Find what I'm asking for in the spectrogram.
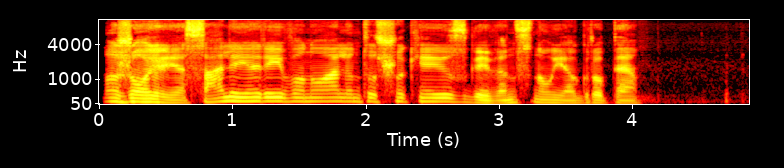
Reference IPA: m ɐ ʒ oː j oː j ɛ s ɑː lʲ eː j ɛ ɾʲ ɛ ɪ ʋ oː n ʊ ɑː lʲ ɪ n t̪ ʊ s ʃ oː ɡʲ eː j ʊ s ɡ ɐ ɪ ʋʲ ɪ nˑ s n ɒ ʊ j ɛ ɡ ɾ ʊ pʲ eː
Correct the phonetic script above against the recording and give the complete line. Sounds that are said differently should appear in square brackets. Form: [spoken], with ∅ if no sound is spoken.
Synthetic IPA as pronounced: m ɐ ʒ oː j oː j ɛ s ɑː lʲ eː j ɛ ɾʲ ɛ ɪ ʋ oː n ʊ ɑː lʲ ɪ n t̪ ʊ s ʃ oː [kʲ] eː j ʊ s ɡ ɐ ɪ ʋʲ ɪ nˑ s n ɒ ʊ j ɛ ɡ ɾ ʊ pʲ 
